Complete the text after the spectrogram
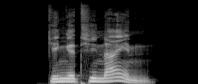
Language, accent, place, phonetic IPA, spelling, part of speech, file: German, Germany, Berlin, [ˌɡɪŋət hɪˈnaɪ̯n], ginget hinein, verb, De-ginget hinein.ogg
- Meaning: second-person plural subjunctive II of hineingehen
